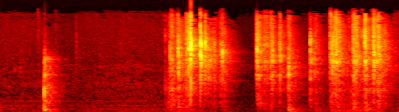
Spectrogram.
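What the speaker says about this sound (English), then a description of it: "one more shuffle." A deck of playing cards being shuffled: a short riffle snap near the start, then two longer bursts of rapid, crisp fluttering clicks, close and fairly loud, with no talking.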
